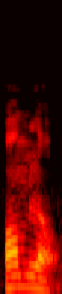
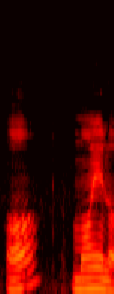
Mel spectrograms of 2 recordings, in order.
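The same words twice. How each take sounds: First: Said in the usual way. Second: Slow spelling out. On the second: Shown as a demonstration. Teacher to pupils, drawing অময়ল out very slowly. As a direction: say অময়ল very slowly, each part drawn out. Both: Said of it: "এরপরে".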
